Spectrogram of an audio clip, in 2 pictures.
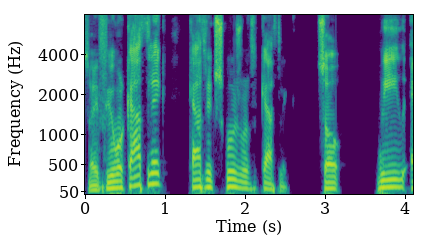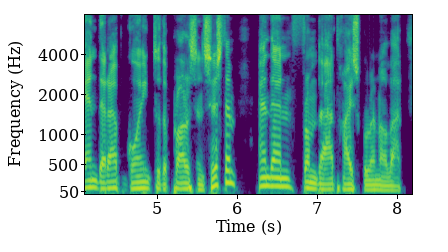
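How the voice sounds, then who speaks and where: A man talks at a fairly quick pace, his pitch swinging very widely. The sound is dry and close, with no echo. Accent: Greek. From Montreal, Quebec (Greek-born, arrived age 6). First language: Greek. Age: 60s. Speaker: restaurant owner. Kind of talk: podcast interview. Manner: halting, many fillers.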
